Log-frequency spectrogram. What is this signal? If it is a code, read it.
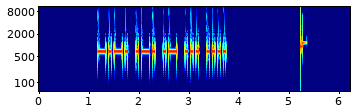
Morse code, heard as a keyed tone, about 22 wpm, 700 Hz. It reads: CRASH
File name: 5 Letter Words - First 3 Letters Given - 22wpm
